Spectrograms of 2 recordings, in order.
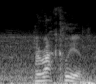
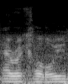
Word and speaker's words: Heraklion: ah what was it heraklion is how you pronounce it yeah but i was saying like eric halloween or something how you can say it now yeah and uh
